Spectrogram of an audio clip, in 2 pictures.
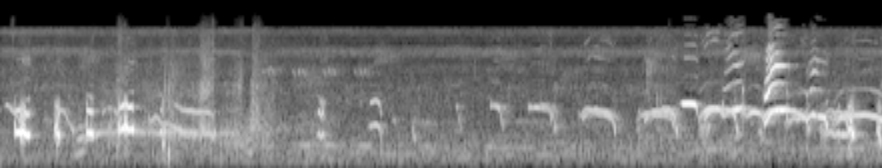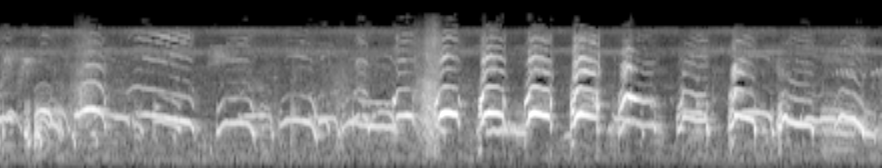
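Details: Puppies squeal and whine, starting with scattered soft whimpers and building into a dense chorus of overlapping high, curling yelps from several young dogs.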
